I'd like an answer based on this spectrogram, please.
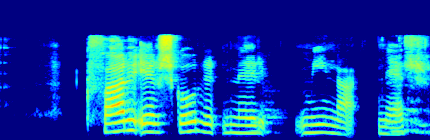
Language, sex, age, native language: Icelandic, female, 10, Icelandic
